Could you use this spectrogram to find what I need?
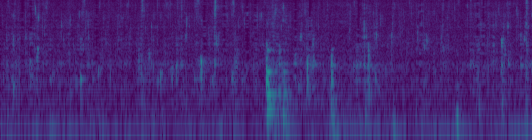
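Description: Metal tongs clink against a pot.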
